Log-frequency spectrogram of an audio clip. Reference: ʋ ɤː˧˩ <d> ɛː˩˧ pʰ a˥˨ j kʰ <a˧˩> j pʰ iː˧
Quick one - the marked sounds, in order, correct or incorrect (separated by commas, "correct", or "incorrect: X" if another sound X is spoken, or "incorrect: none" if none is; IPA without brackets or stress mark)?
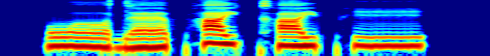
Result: correct, incorrect: a˧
